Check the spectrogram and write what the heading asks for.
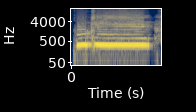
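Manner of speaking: Pookie yelled very high and loud; playful shout. Pretend. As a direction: call out Pookie like to a pet. Calling out the name.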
